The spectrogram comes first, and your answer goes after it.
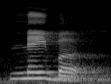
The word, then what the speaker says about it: neighbor: Neighbor. Here GH is silent.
